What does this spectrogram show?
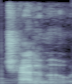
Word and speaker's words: CHAdeMO: And the next plug we're going to talk about is the CHAdeMO, is how it's pronounced.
